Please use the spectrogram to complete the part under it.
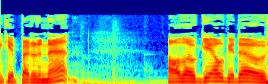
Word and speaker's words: Gal Gadot: Anyway, so in Today in Twitter, we're going to look at Gal Gadot. I believe that's how you pronounce Wonder Woman's name.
